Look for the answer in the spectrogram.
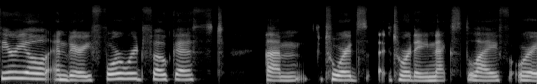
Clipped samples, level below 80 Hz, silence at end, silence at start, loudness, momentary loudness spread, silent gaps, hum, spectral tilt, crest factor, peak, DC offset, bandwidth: under 0.1%; -66 dBFS; 0 s; 0 s; -21 LUFS; 12 LU; none; none; -6 dB/octave; 14 dB; -6 dBFS; under 0.1%; 16.5 kHz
